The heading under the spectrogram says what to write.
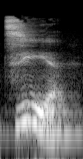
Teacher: para o resto do Brasil, fala dia, como se fosse um D com J.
